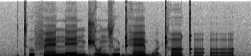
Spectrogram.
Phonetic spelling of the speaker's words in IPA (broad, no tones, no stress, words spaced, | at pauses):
tʼʊfæ nɛ nd͡ʒɔnzuɖʱæ bɔ̰ʈʰɑ qʼɑ̰ʔɑ̰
